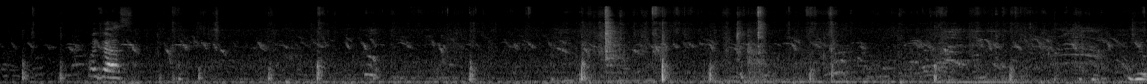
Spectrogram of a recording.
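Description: A live chicken about to be slaughtered clucks in soft, scattered calls close by, amid faint background chatter and light household noise.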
